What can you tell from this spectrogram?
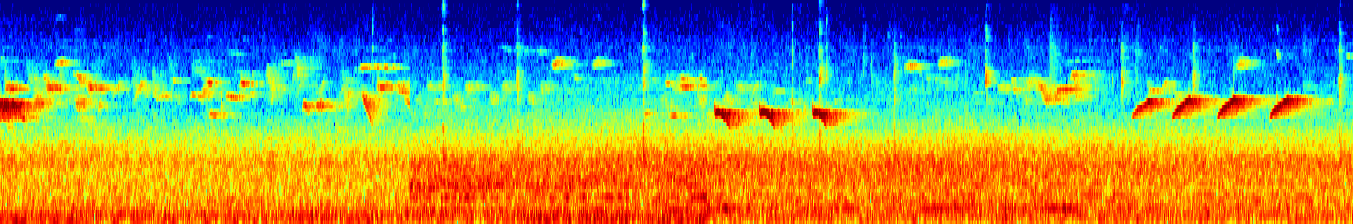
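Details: Squirrel hiccuping after freaking out: two bursts of short, squeaky, downward-sliding notes in quick, evenly spaced runs of three or four, rising above a busy outdoor chorus of chirping birds and steady background hiss.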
